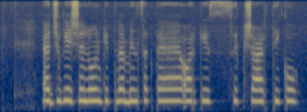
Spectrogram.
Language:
Hindi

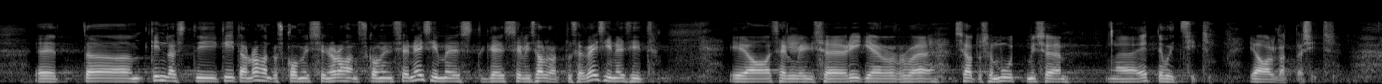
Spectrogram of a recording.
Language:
Estonian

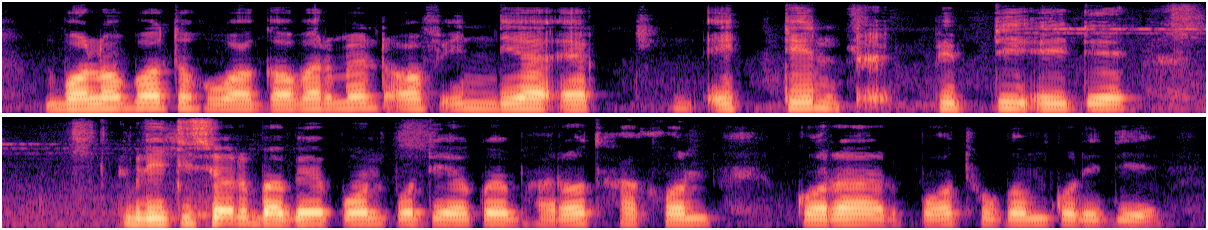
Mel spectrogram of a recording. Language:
Assamese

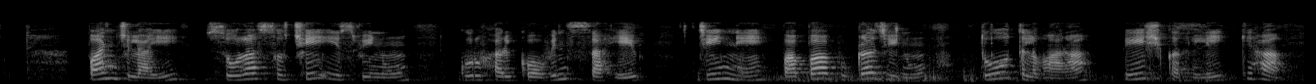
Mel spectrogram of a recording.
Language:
Punjabi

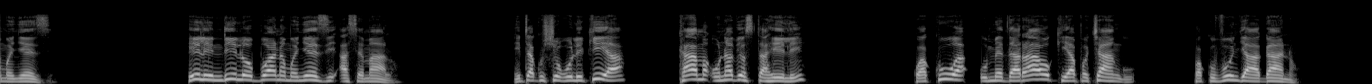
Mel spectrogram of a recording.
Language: Swahili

